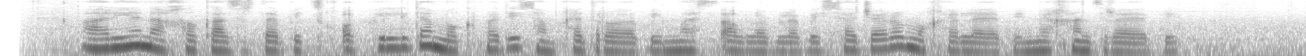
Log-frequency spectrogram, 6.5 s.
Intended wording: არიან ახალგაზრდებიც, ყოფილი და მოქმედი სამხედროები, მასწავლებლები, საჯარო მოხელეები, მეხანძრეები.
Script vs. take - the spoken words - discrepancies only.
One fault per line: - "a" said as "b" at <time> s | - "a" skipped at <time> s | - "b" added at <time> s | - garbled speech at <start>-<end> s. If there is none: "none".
none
